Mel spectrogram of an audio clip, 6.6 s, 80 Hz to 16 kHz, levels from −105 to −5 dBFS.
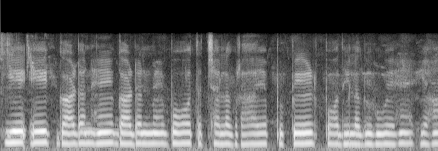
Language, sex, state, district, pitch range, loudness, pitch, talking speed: Hindi, female, Madhya Pradesh, Katni, 210-220 Hz, -16 LUFS, 215 Hz, 155 wpm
